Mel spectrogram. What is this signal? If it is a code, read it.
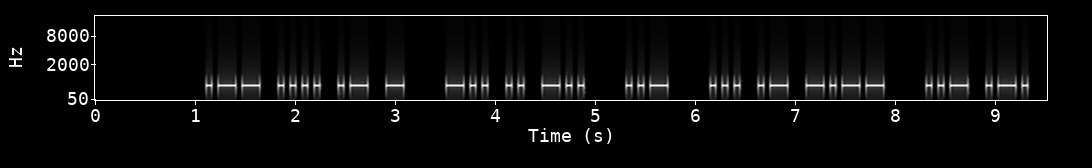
Morse code, heard as a keyed tone, about 20 wpm, 700 Hz. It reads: WHAT DID U SAY UR
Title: Sentences from Top 200 Words and Abbreviations 20wpm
